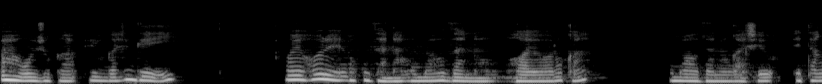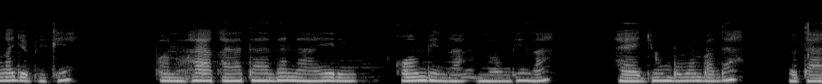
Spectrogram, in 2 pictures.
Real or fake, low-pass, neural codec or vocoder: real; 7.2 kHz; none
